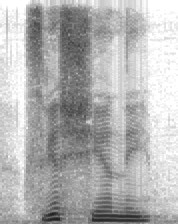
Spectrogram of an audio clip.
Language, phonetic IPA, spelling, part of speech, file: Ukrainian, [sʲʋʲɐʃˈt͡ʃɛnːei̯], священний, adjective, Uk-священний.ogg
- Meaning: holy, sacred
